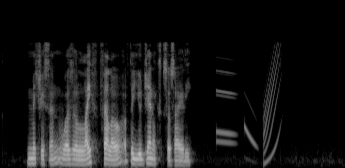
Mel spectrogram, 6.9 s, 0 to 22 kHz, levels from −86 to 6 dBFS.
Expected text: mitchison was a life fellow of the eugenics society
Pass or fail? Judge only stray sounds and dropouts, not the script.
fail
